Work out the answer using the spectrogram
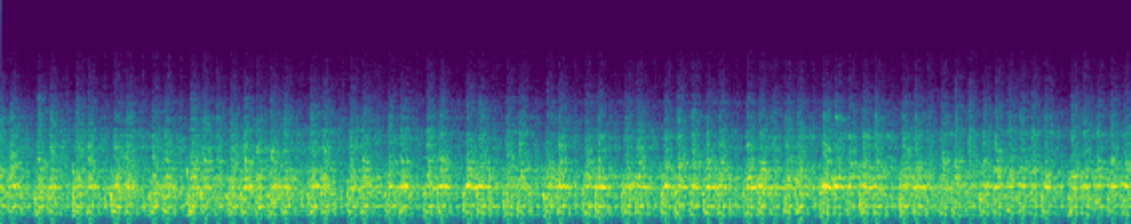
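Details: ATV engine running after fixing a leaking carburetor valve seat, pilot screw not yet adjusted: steady, regular thumping idle at about three and a half beats per second, no misses or stumbles; runs evenly, normal.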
